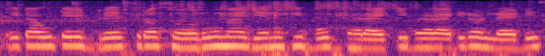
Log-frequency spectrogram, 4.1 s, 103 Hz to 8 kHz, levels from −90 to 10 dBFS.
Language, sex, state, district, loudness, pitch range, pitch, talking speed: Odia, female, Odisha, Sambalpur, -12 LUFS, 200-225 Hz, 215 Hz, 130 wpm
